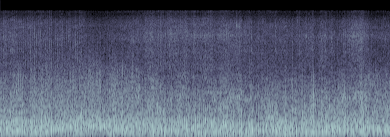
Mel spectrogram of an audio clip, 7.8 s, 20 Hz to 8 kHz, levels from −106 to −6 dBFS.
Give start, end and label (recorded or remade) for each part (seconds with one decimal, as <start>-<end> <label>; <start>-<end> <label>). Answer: 0.0-2.6 recorded; 2.6-3.1 remade; 3.1-4.5 recorded; 4.5-6.1 remade; 6.1-7.8 recorded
